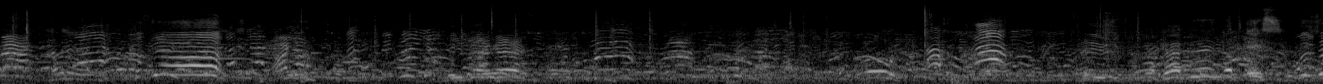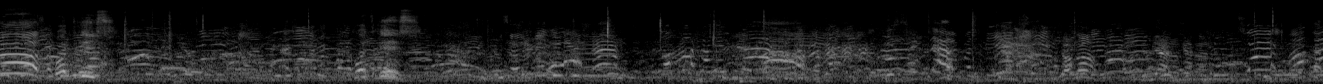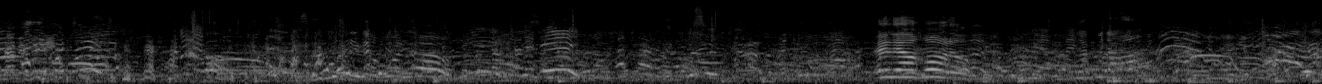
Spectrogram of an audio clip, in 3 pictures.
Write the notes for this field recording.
Dans le cadre du Carnaval de Dunkerque - Bourg de Mardyck (Département du Nord), Bande (défilée) de Mardyck, "Libérez les harengs !" - le défilée prend fin...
